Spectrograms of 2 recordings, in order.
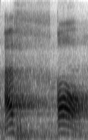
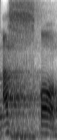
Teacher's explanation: Lidahnya, ujung lidah dengan gigi atas ya, ujung gigi seri atas. Athqa. Ya, jangan jadi sin, jangan asqa. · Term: tha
